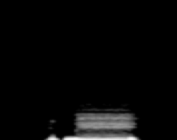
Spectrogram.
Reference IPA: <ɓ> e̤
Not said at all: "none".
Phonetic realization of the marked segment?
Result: ɓ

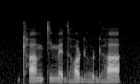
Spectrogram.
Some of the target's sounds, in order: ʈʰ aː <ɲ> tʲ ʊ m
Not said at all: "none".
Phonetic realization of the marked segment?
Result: m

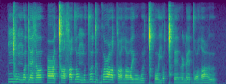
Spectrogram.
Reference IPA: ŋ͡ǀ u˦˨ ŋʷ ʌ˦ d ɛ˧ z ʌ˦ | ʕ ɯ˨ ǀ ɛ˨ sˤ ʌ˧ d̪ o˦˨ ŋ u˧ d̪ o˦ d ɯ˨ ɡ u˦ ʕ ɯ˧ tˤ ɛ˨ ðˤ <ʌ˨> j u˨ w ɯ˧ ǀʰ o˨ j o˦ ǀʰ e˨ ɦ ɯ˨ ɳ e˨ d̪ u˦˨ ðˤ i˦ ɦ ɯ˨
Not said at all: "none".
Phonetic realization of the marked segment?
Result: ʌ˨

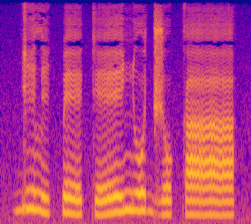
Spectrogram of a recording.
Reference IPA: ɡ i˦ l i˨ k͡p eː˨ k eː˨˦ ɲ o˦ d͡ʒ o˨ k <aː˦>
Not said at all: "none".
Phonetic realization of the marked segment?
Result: aː˦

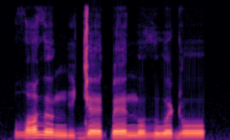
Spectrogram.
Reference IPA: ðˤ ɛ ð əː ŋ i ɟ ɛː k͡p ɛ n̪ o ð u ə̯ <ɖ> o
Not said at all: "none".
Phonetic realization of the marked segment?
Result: ɖ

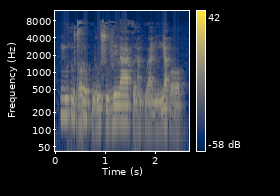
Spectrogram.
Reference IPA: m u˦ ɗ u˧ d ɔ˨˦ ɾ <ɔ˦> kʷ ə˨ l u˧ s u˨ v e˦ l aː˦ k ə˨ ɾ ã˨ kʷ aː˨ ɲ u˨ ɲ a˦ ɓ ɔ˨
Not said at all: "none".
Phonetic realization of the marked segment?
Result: o˦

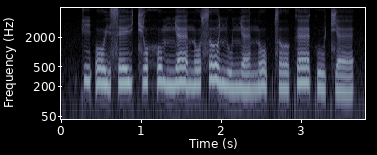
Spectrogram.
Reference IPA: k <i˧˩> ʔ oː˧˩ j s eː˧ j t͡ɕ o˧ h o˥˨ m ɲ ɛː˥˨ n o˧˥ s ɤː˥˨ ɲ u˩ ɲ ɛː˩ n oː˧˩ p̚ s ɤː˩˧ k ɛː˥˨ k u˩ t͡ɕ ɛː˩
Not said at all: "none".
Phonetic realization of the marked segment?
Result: i˧˩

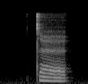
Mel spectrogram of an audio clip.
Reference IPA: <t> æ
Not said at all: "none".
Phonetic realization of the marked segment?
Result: t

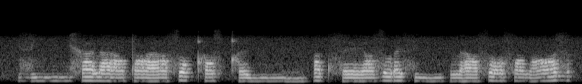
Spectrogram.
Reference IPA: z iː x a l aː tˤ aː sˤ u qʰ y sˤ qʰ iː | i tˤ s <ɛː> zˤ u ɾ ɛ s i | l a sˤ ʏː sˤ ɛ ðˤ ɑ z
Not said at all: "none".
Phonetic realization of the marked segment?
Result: ɛː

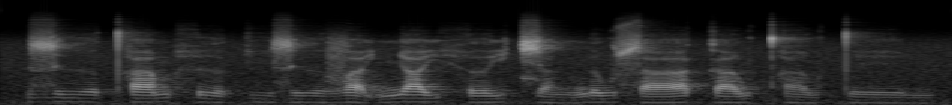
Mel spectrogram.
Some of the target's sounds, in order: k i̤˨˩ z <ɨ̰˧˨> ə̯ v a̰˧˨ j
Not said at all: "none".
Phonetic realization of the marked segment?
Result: ɨ̤˨˩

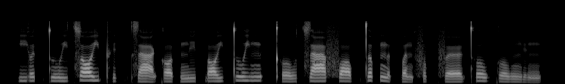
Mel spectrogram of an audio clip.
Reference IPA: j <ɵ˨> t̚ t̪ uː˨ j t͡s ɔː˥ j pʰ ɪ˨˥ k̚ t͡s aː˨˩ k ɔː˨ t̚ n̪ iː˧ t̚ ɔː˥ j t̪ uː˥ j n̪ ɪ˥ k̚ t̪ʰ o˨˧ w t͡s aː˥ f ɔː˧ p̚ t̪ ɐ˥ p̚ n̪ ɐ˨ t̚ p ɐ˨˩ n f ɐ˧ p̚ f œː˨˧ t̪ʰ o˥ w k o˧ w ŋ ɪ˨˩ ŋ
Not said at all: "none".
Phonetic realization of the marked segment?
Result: ɵ˧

